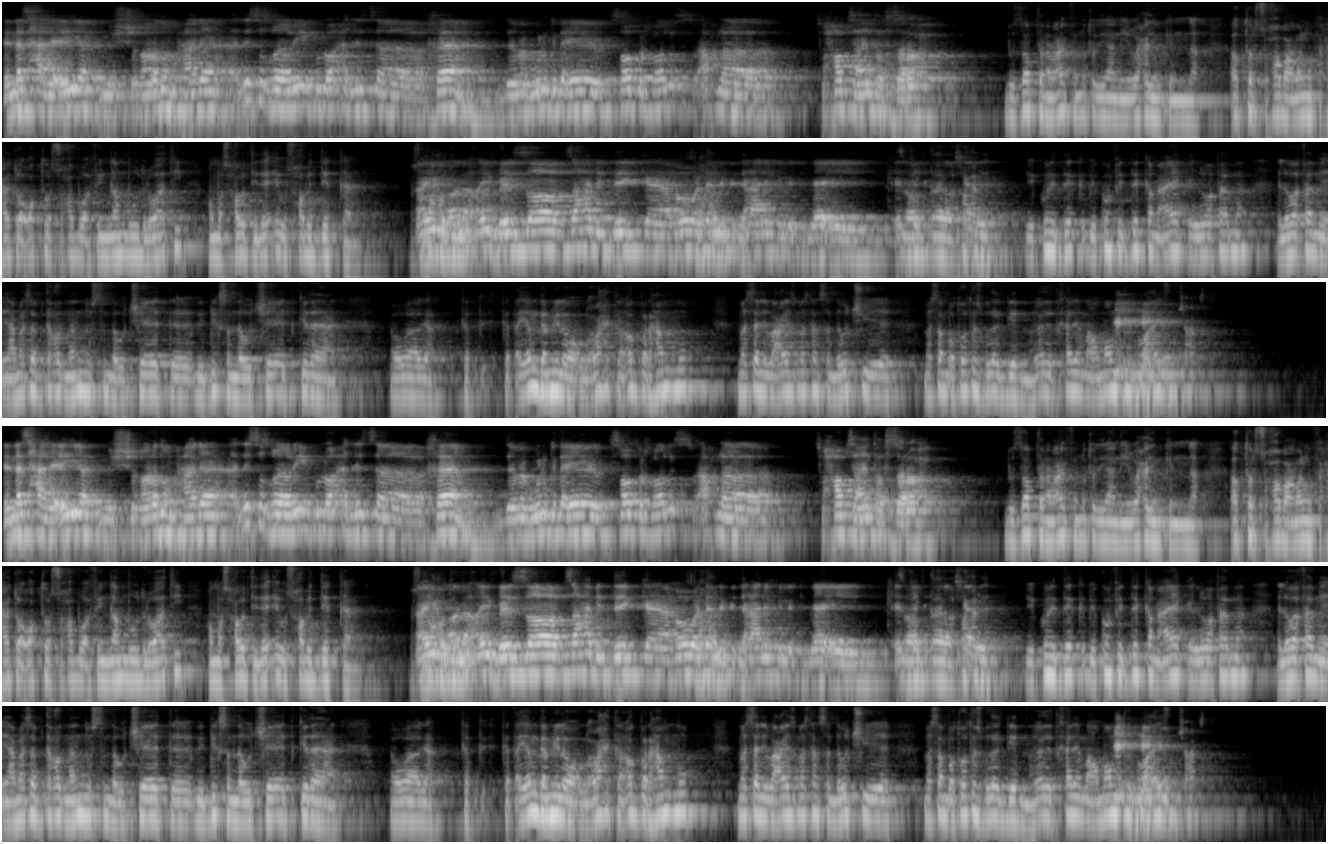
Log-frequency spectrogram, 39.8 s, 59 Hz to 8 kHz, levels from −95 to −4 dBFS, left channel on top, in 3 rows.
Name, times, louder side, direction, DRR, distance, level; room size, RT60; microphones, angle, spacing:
voice 1, 0.0-7.7 8.2-9.3 17.4-23.1 37.6-38.3, right 3 dB, 80° right, 5 dB, 1.1 m, -29 dB
voice 2, 10.0-12.0 12.3-16.9 17.3-18.0 20.2-20.7 22.2-23.1 23.5-25.7 26.0-29.9 30.4-30.9 31.1-31.2 31.5-33.4 33.9-35.4 35.7-38.5, right 2 dB, 20° right, 6 dB, 0.3 m, -31 dB
15.0 x 6.5 x 7.9 m, 1.2 s
head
